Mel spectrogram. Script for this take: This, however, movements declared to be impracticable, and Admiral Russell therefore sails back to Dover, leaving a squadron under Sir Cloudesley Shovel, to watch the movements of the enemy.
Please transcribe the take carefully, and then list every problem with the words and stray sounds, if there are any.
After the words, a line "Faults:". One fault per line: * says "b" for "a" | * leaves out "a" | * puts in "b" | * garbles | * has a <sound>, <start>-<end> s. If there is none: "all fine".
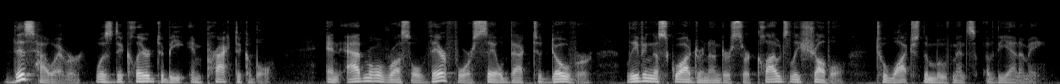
This, however, was declared to be impracticable, and Admiral Russell therefore sailed back to Dover, leaving a squadron under Sir Cloudesley Shovel, to watch the movements of the enemy.
Faults:
* says "was" for "movements"
* says "sailed" for "sails"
